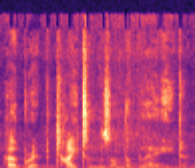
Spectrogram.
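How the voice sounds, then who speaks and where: A man's voice: low voice, flat delivery, gravelly, very noisy, heavily acted. Theatrical male horror-game narrator. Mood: grim, solemn. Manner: theatrical, deliberate, literary phrasing. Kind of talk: dramatic scripted game narration.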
